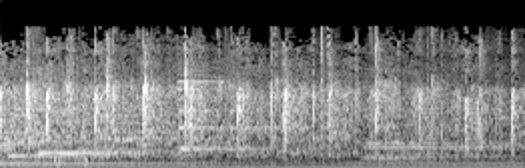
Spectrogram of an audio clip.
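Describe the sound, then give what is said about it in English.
An audience at a worship service claps their hands to the Lord in a dense, steady round of applause, with a sustained low hum of tones underneath and no talking. “Clap your hands to the Lord and welcome his presence into this place.”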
